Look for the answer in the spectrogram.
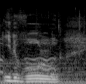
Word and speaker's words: Il Volo: Mas quando a gente fala sobre bandas italianas, o Irvolo é uma eu acho que eu tô pronunciando certo, uhum. né? Irvolo. – Irvolo É uma banda que o pessoal costuma comentar bastante.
